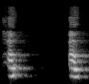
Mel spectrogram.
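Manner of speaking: short choking gasps, acted out; imitated gasping for air. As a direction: mimic being unable to get a breath. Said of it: "I'm gasping for air".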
